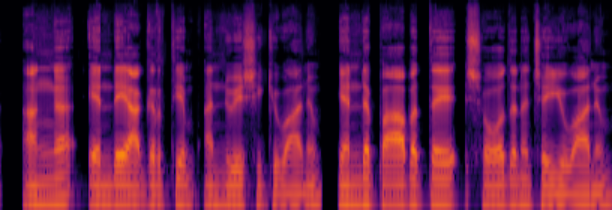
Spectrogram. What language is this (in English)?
Malayalam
